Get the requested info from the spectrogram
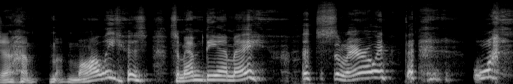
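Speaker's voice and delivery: questions broken up by chuckles, rising in pitch; laughing guesses. Real, not acted. Commentator joking about what the syringe held, laughing. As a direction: laugh between each incredulous guess.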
